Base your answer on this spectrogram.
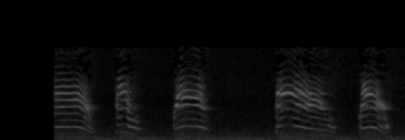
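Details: Desert rain frog recording played back indoors to a chocolate Labrador puppy: five sharp, high-pitched squeaks, each slightly falling, in quick uneven succession over about three seconds.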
